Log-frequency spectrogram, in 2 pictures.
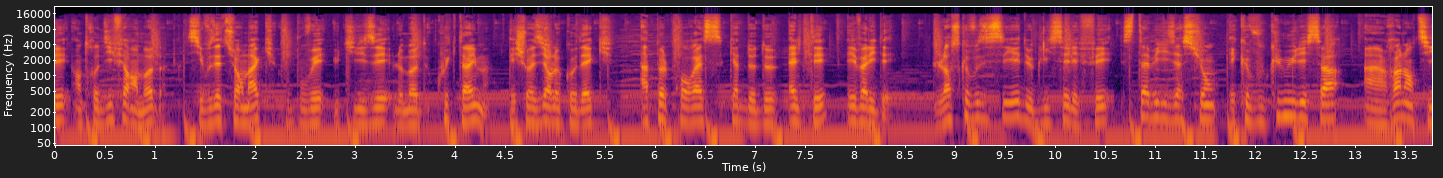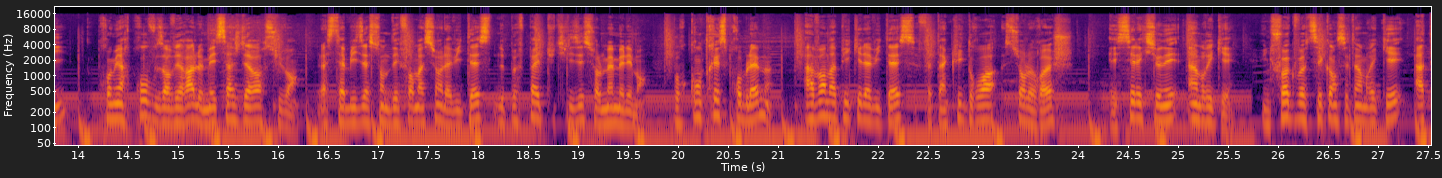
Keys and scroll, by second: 21.1 super+z.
